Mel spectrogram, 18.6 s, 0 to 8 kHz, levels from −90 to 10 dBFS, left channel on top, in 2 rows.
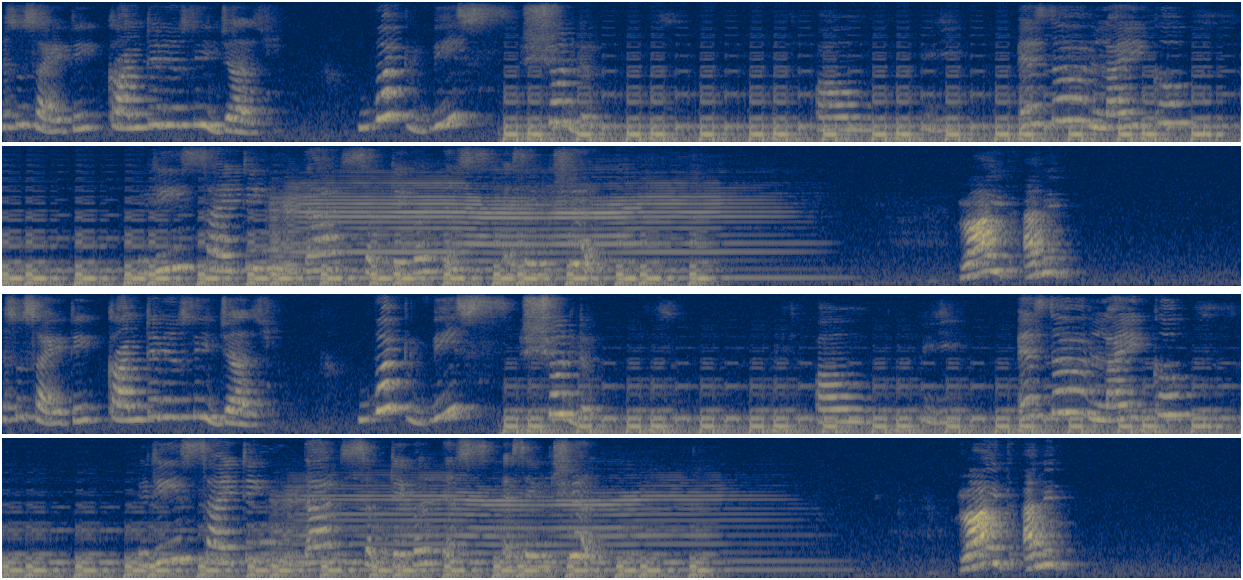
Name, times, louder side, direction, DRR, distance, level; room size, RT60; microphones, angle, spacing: voice 1, 0.0-2.0 2.7-4.5 6.1-6.5 6.9-7.1 7.6-8.8 10.3-13.8, right 1 dB, 30° right, -1 dB, 1.4 m, -31 dB
sound 1, 3.7-14.6, left 2 dB, 85° left, 1.4 m, -31 dB
Wind instrument woodwind instrument, 11.3-15.7, left 4 dB, 45° left, 1.4 m, -38 dB
voice 2, 16.5-17.3, right 3 dB, 70° right, 2 dB, 3.1 m, -22 dB
13.5 x 10.0 x 2.2 m, 0.40 s
head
